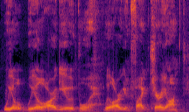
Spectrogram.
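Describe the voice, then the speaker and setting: A man's voice: mid-range voice, steady tone, a little slow, vocal fry, warm tone, low-quality recording. An older man from the United States giving an informal public speech as a mayor, rambling and earnest, repeating phrases for emphasis. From Norwood, United States.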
